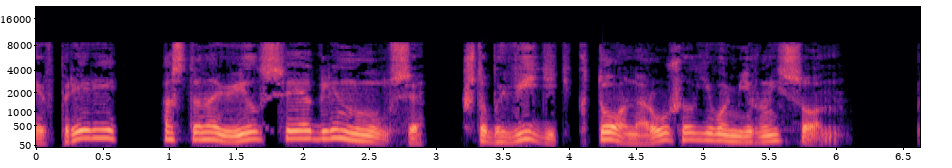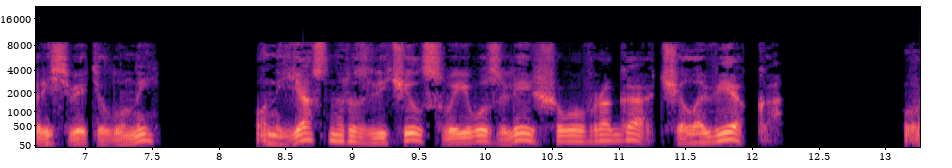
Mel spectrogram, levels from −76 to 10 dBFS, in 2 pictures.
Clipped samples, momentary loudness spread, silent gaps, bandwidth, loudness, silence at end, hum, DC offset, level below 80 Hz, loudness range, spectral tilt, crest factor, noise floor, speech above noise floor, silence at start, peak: under 0.1%; 8 LU; 0.63-0.93 s, 2.95-3.18 s, 6.15-6.60 s, 7.59-8.26 s, 11.98-12.03 s, 12.26-13.12 s; 8.8 kHz; -15 LUFS; 0 s; none; under 0.1%; -46 dBFS; 4 LU; -4.5 dB/octave; 16 dB; under -90 dBFS; over 76 dB; 0 s; 0 dBFS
